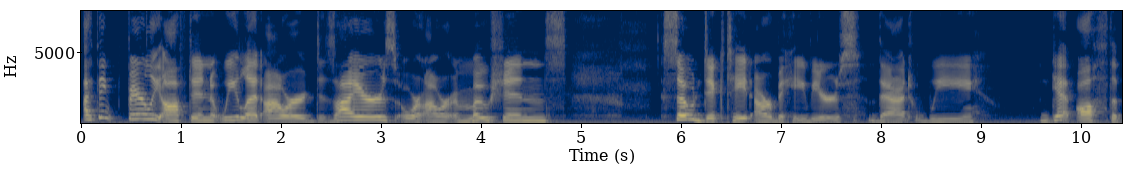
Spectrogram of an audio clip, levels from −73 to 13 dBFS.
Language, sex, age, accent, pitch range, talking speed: English, female, 30-49, American, 170-230 Hz, 115 wpm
